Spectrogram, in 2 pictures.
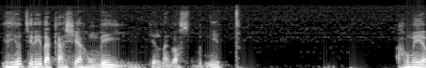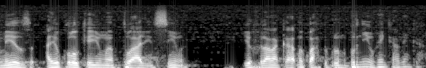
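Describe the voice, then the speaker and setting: A man preaching a sermon in church, asking the congregation questions and telling a personal story, his delivery swinging from loud calls to quiet moments. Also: medium pitch, fairly even intonation, fairly quick, pauses often. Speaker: pastor. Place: church service.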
